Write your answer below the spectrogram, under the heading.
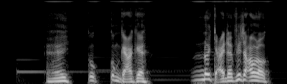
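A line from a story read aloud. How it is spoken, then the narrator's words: Sudden shout. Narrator (Vietnamese): bất ngờ đứng phắt dậy, chỉ tay và hét lên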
